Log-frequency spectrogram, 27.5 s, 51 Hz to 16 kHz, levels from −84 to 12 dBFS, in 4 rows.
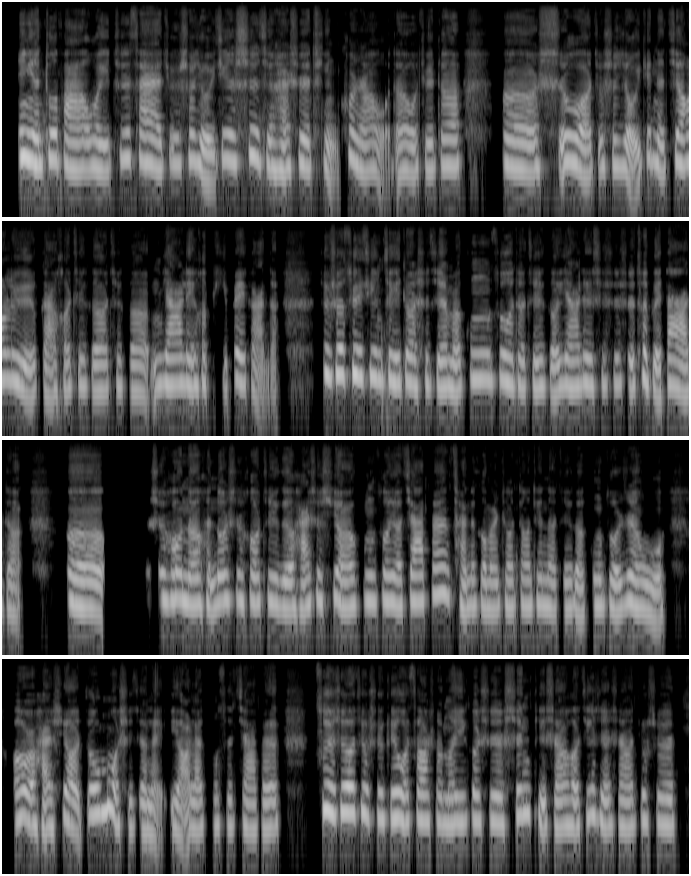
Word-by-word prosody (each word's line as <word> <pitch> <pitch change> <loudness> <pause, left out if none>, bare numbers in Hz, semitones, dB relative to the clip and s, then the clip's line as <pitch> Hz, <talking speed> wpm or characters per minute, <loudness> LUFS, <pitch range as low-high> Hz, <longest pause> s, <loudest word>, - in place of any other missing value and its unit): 1 260 - +8
年 220 -4 +7
多 240 +1 +4
吧， 190 -5 +2
我 185 0 +1
一 175 - +1
直 245 +6 -2
在 220 -5 +2
就 185 - -8
是 215 - -1
说 235 +2 -2
有 155 -10 +3
一 - - -2
件 235 - 0
事 255 +3 0
情 200 -4 -1
还 185 0 +1
是 205 0 +1
挺 190 - -6
困 245 -4 -2
扰 180 -1 -2
我 - - -7
的， 175 +2 -2
我 165 - -1
觉 185 0 -4
得， 205 +1 -1 0.4
嗯， 190 -3 +2
使 - - -3
我 210 -8 +4
就 180 +4 -5
是 200 0 -4
有 195 - +1
一 - - -2
定 245 - -5
的 190 -6 0
焦 210 +4 +1
虑 205 -9 +1
感 165 -3 -5
和 175 - -5
这 195 +1 -6
个 175 -2 -2
这 190 +2 -8
个 170 -3 -4
压 205 -1 +2
力 205 -2 +1
和 205 +1 -3
疲 190 -2 -16
惫 225 +2 0
感 - - -6
的。 - - -11 0.4
就 270 - +1
是 - - -2
说 270 - +5
最 260 0 +4
近 245 -2 +1
这 225 0 +1
一 210 - +3
段 210 -3 0
时 205 - -6
间 190 -1 0
嘛， 170 - +2
工 230 +4 -1
作 225 -2 +1
的 200 -2 -2
这 185 0 -2
个 165 -2 -1
压 190 -1 +1
力 205 +1 0
其 200 +1 -5
实 205 0 -7
是 185 -3 -4
特 240 - 0
别 165 -6 0
大 185 0 +1
的。 165 -1 -5 0.4
嗯， 185 -6 +4 0.5
之 230 - -1
后 225 +1 +3
呢， 200 -2 +3
很 185 -3 -2
多 210 +2 +2
时 225 0 -4
候 210 -1 -1
这 210 -1 -1
个 180 -1 +2
还 175 0 0
是 215 - -4
需 215 +2 -7
要 185 -2 +2
工 215 +2 -2
作， 215 0 0
要 205 - +2
加 215 +2 +2
班 260 +3 0
才 180 - -3
能 190 +1 -2
够 190 - -2
完 175 0 -1
成 185 -2 -2
当 190 -1 -3
天 200 0 -3
的 185 -2 -1
这 180 +1 -5
个 160 -3 -1
工 195 +3 -3
作 180 -4 +1
任 190 -2 +2
务， 145 -2 -1 0.3
偶 220 +3 +2
尔 220 - +5
还 180 -1 0
需 180 - -9
要 - - +3
周 250 0 +3
末 280 0 +5
时 180 -2 -6
间 170 -2 -2
来 155 - -2
也 - - -4
要 - - 0
来 170 -1 0
公 185 +1 -9
司 190 -1 -7
加 175 -4 -3
班。 175 +1 -1 0.3
所 290 -1 +5
以 260 - +5
说 270 0 +7
就 260 -1 0
是 230 -1 -2
给 225 0 +2
我 215 -3 +4
造 215 -1 +1
成 205 -1 -3
了 195 +1 +1
一 205 - -1
个 215 0 -1
是 210 -1 0
身 245 +6 0
体 195 -10 -2
上 180 0 -1
和 175 - +2
精 240 +5 -2
神 190 -5 -1
上 185 -2 -2
就 215 - -3
是 195 -2 -2
200 Hz, 320 characters per minute, -24 LUFS, 185-220 Hz, 0.5 s, 1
